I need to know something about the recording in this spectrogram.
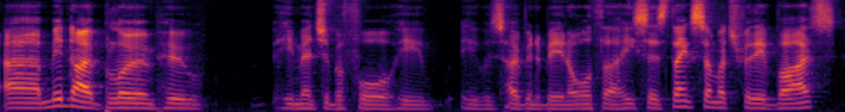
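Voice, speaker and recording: A man's voice: medium pitch, normal speed, fairly bright tone. A man hosting a casual interview, speaking in an agreeable, slightly hesitant conversational way. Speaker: interviewer, channel host. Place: on a video call.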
